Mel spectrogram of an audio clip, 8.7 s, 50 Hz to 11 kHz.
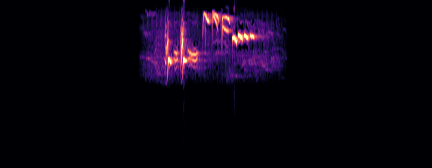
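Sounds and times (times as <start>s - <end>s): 
European robin singing: 2.8s - 5.8s.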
